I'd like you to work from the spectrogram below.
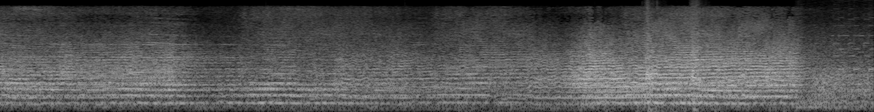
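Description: Cartoon go-kart engines whine and drone as a race gets under way, a steady buzzing with tonal pitch shifts that swells louder toward the end.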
